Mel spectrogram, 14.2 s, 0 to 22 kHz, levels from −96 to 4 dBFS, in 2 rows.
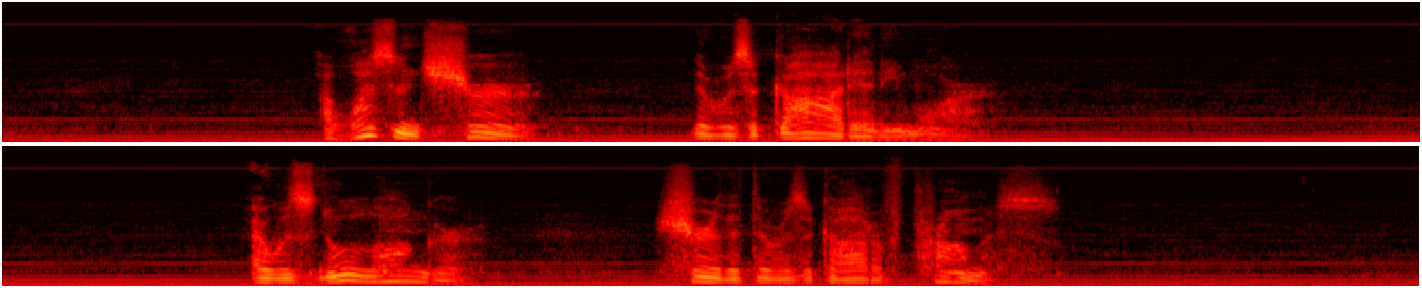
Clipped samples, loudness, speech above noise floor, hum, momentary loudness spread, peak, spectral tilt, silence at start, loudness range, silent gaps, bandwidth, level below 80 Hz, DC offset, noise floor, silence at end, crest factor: under 0.1%; -46 LUFS; 23 dB; 60 Hz at -65 dBFS; 26 LU; -28 dBFS; -5 dB/octave; 0 s; 12 LU; none; 15.5 kHz; -68 dBFS; under 0.1%; -67 dBFS; 0 s; 20 dB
